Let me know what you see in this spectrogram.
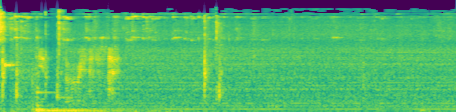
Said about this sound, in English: And this is my printer here, the fax machine. Let's see. I'll go and demonstrate it for you.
